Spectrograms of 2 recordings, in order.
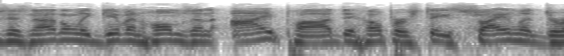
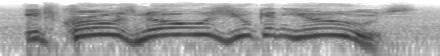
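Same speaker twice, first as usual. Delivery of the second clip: hammed-up slow, higher announcer slogan; 10 semitones higher, much slower than usual. Host announcing his cruise news segment in a hammed-up jingle voice. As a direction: sell the segment like a cheesy jingle.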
